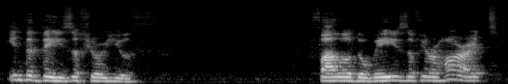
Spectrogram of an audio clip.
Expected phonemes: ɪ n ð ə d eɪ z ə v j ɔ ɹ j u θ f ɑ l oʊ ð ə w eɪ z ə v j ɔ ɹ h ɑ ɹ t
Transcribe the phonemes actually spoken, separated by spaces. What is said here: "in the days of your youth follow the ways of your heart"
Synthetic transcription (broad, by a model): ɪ n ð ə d eɪ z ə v j ɔ ɹ j u θ f ɑ l oʊ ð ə w eɪ z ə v j ɔ ɹ h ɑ ɹ t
